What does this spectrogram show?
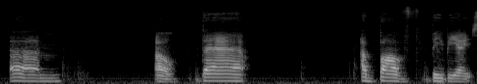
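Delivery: ordinary delivery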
